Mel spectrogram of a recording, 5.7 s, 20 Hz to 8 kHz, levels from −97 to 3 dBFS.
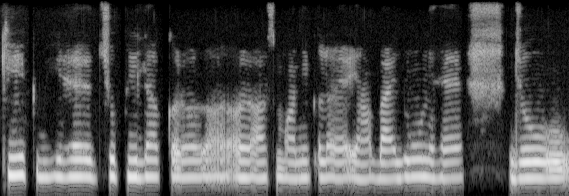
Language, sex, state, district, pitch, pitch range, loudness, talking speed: Hindi, female, Bihar, Araria, 210 Hz, 200-220 Hz, -15 LUFS, 160 wpm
